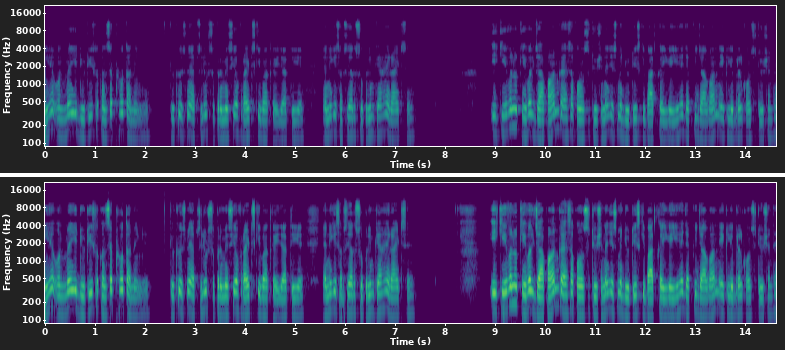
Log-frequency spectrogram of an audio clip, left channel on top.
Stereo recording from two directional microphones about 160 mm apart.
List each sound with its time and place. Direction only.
0.0 s speech: 30° right (ahead or behind)
8.4 s speech: 40° right (ahead or behind)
